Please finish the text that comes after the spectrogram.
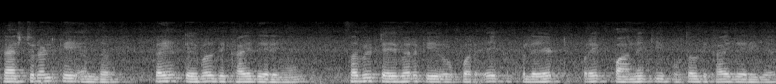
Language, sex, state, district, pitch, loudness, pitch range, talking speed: Hindi, male, Chandigarh, Chandigarh, 130 Hz, -15 LUFS, 120-135 Hz, 185 wpm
